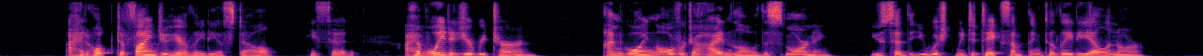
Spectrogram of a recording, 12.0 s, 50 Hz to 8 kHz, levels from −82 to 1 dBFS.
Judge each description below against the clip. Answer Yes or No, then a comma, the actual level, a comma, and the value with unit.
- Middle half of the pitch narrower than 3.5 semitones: No, average, 4.8 semitones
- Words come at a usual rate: Yes, average, 185 wpm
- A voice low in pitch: No, high, 195 Hz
